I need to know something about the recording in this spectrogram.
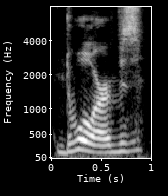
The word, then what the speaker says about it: dwarves: So it would be dwarf with an F, and then dwarves with a V and a voiced S.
